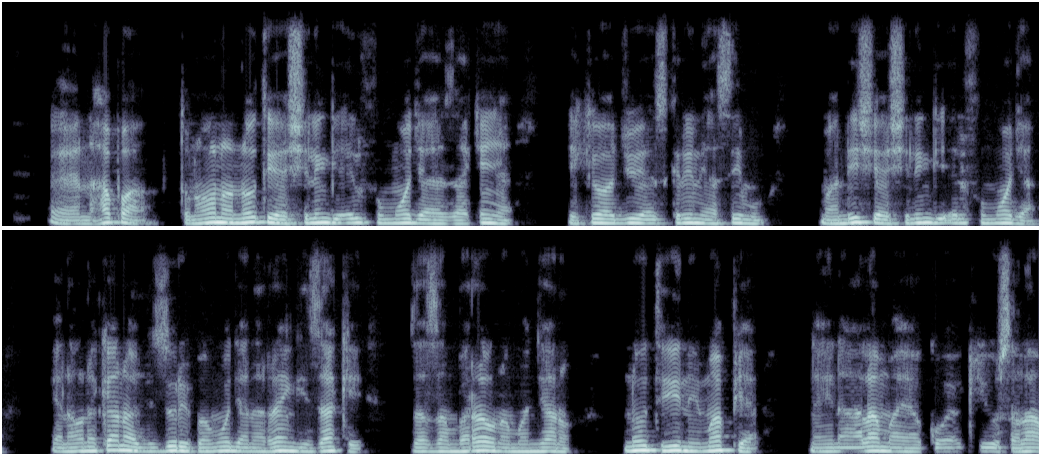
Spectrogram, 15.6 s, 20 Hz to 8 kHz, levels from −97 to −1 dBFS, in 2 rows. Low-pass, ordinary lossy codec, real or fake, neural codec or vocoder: 7.2 kHz; Opus, 64 kbps; real; none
